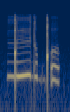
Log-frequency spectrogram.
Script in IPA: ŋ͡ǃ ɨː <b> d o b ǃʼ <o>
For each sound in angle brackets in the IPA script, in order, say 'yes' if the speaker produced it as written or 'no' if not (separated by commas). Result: no, yes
